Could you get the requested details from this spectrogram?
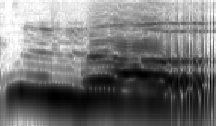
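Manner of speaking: long, high, loud wail of "no"; voice heard from outside. Acted. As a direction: stretch it out into a loud cry. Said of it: "and you just hear".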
